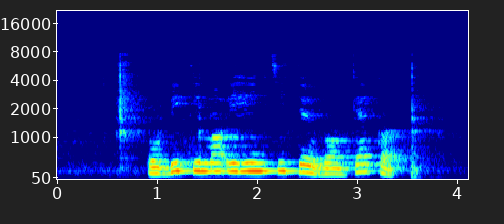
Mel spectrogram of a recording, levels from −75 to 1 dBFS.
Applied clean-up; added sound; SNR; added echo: none; none; none; reverberation time 0.6 s.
